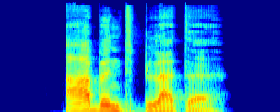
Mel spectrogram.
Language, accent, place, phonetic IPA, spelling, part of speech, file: German, Germany, Berlin, [ˈaːbn̩tˌblatə], Abendblatte, noun, De-Abendblatte.ogg
- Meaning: dative of Abendblatt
